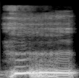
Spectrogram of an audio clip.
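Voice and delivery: loud, high wheezing gasps; mock wheezing. Runner waiting at the gate, exaggerated wheezing. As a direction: suck in air noisily, badly out of breath. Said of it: "like, wheezing".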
